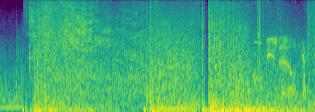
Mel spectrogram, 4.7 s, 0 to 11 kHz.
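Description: Dense, sustained gunfire and booming impacts from the Call of Duty Modern Warfare 2 Remastered campaign, loud and continuous with bursts of shooting and radio chatter voices mixed underneath.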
